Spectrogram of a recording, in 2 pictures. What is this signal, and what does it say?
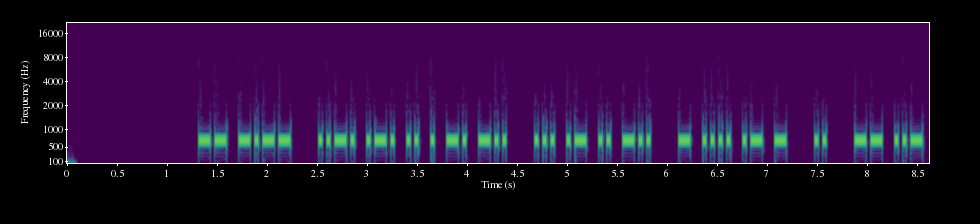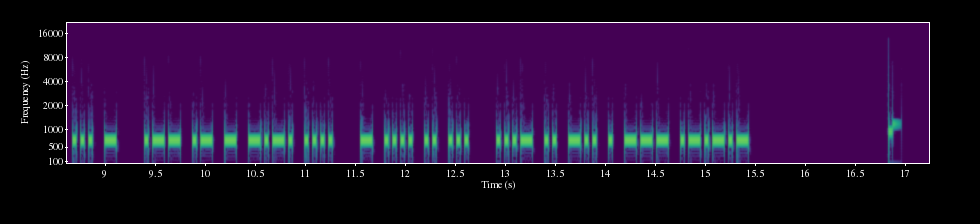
Morse code, heard as a keyed tone, about 30 wpm, 700 Hz. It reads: MY FRIEND SAID THAT I MUST WATCH THIS VIDEO.
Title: Sentences from Top 1000 Words - Review Part 4 - 30wpm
